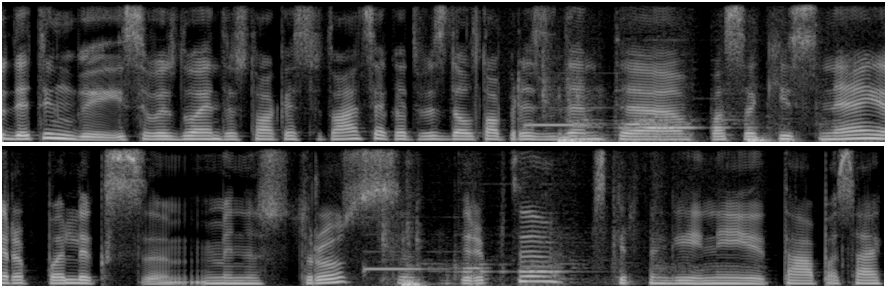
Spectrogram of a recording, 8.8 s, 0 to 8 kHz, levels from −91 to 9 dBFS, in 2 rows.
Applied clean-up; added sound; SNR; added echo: neural mask model RNNoise.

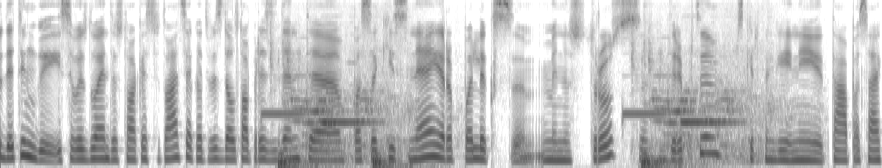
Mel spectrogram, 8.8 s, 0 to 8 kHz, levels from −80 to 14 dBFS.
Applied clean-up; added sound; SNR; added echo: none; Cupboard open or close + Sliding door / Doorbell; 3 dB; none.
